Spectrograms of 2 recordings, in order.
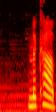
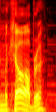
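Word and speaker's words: macabre: the cob but in British it's ma bro maab BR it's even look ma bro I am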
